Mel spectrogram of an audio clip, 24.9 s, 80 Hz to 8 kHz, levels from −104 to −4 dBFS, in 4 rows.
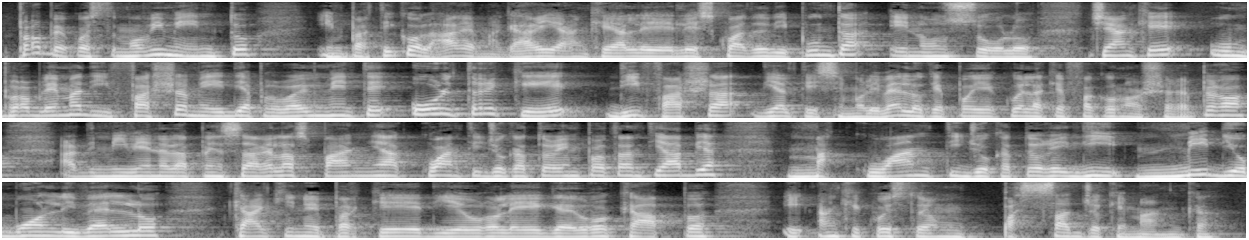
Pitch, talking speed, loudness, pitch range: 160 Hz, 170 wpm, -19 LUFS, 145-180 Hz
